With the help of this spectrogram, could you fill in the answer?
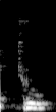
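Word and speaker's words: through: टी एच आर ओ यू जी एच। इस पूरी meaning को हम लोग पढ़ते हैं थ्रू। क्या पढ़ते हैं? थ्रू। थ्रू का मतलब होता है में से। तो पूरी मीनिंग थ्रू। यहां पर भी हमारा यूजी एच साइलेंट रहता है।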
